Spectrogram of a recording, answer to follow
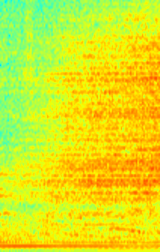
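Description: Live rock band holding a sustained chord, with distorted electric guitar and bass notes ringing out steadily and no drum beat.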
